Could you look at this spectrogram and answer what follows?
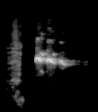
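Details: Greater Yellowlegs, a migrant sandpiper seen in wet meadows and along the Yampa River near Steamboat in April–May and September–October, gives a startled-sounding, ringing, slightly falling whistle of about three quick notes run together, after a brief soft rustle.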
